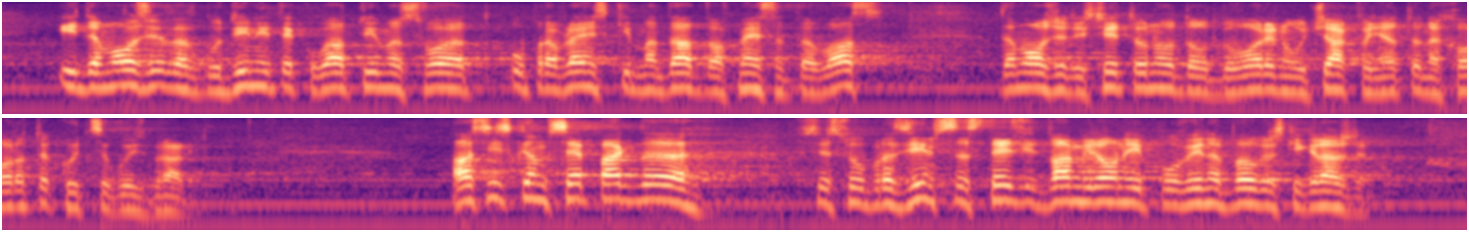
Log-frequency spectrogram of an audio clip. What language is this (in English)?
Bulgarian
